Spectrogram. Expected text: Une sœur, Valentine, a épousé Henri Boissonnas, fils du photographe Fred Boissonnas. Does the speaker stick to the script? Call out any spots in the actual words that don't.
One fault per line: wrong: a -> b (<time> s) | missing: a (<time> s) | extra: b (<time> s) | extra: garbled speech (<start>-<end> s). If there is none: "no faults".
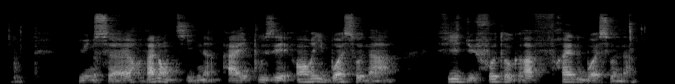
no faults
